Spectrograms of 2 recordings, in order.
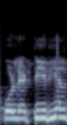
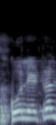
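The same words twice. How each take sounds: First: "कोलेटीरियल" with a long "tee", ko-le-TEE-ri-yal; alternative pronunciation. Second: "कोलेटरल" with a short, reduced ending, ko-LET-ral; alternative pronunciation. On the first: Teacher shows students the other variant, "कोलेटीरियल" pronounced ko-le-tee-ri-yal. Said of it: "भी कहते हैं". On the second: Teacher shows students one common variant, "कोलेटरल" pronounced ko-let-ral. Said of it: "भी कहते हैं कुछ लोग". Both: Shown as a demonstration.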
